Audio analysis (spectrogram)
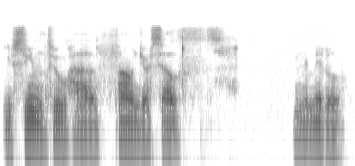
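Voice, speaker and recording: A man playing a weary, guarded private investigator in a tabletop roleplay, speaking in halting, deliberate, formal phrases. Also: low voice, little pitch movement, warm tone, no room sound. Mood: grave, measured. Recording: dull lo-fi recording.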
